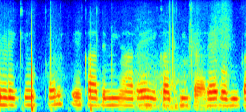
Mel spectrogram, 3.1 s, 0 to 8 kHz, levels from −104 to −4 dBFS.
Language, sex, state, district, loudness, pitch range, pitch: Hindi, female, Chhattisgarh, Raipur, -24 LUFS, 185-195 Hz, 190 Hz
